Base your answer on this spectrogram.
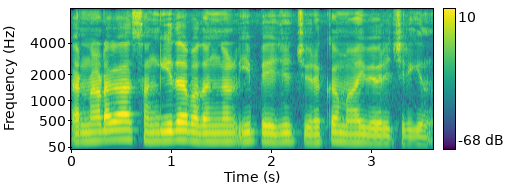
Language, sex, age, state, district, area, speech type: Malayalam, male, 30-45, Kerala, Kottayam, urban, read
